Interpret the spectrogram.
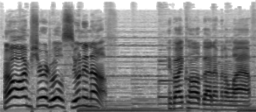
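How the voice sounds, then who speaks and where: A let's play gamer with a slightly hoarse, under-the-weather voice, reading narration aloud with joking, self-mocking asides. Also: medium pitch, sing-song, moderate pace, fairly bright tone, soft background music, low-quality recording. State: slightly hoarse, getting sick. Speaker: gaming YouTuber.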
